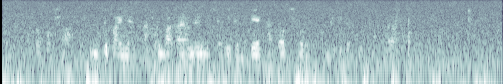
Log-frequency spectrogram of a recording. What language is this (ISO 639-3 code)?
ben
